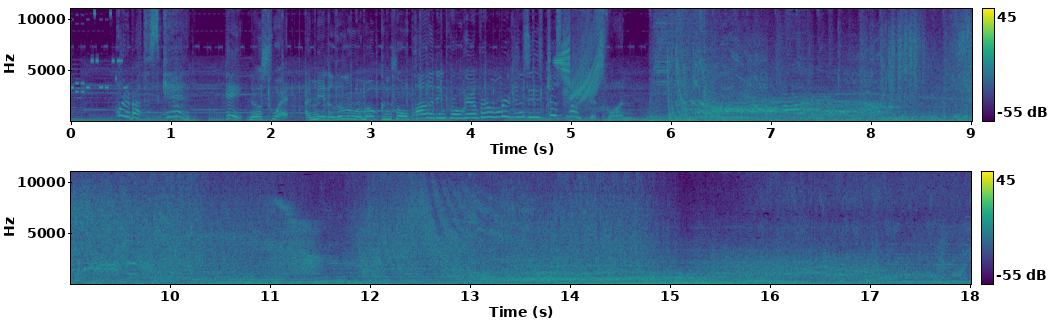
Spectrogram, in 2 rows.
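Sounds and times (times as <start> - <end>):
cartoon background music: 0.0 - 14.3
booming sound effects: 5.8 - 11.0.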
